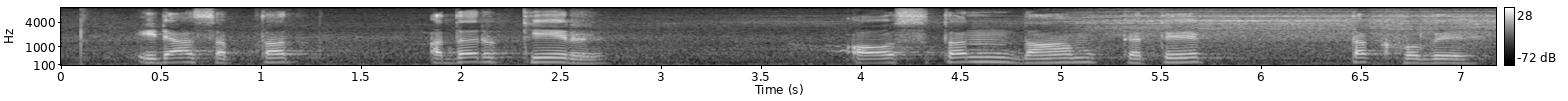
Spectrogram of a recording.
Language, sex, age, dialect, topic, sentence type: Magahi, male, 25-30, Northeastern/Surjapuri, agriculture, question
